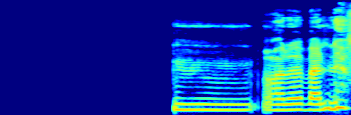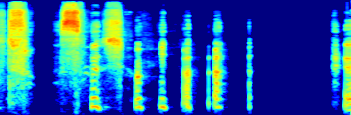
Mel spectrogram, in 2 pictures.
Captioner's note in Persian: خنده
